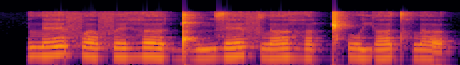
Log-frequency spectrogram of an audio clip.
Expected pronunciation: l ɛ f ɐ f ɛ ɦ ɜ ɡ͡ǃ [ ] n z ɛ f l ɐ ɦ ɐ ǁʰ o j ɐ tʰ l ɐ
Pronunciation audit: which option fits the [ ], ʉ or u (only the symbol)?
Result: u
